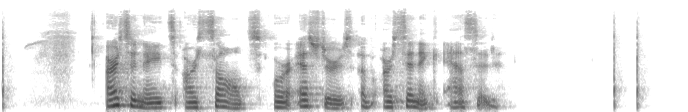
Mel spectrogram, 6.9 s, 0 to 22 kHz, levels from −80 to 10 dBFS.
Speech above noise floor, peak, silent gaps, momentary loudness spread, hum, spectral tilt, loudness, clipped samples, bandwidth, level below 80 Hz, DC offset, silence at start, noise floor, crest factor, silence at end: 65 dB; -2 dBFS; none; 21 LU; none; -4 dB/octave; -22 LUFS; under 0.1%; 15.5 kHz; -64 dBFS; under 0.1%; 0.05 s; -87 dBFS; 22 dB; 0.5 s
